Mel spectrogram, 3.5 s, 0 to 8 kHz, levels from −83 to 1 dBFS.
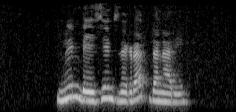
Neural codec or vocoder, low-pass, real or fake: none; 7.2 kHz; real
